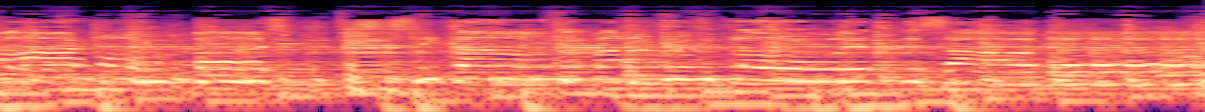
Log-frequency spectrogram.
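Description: Live band music: a song played by a full band, dense and steady throughout.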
